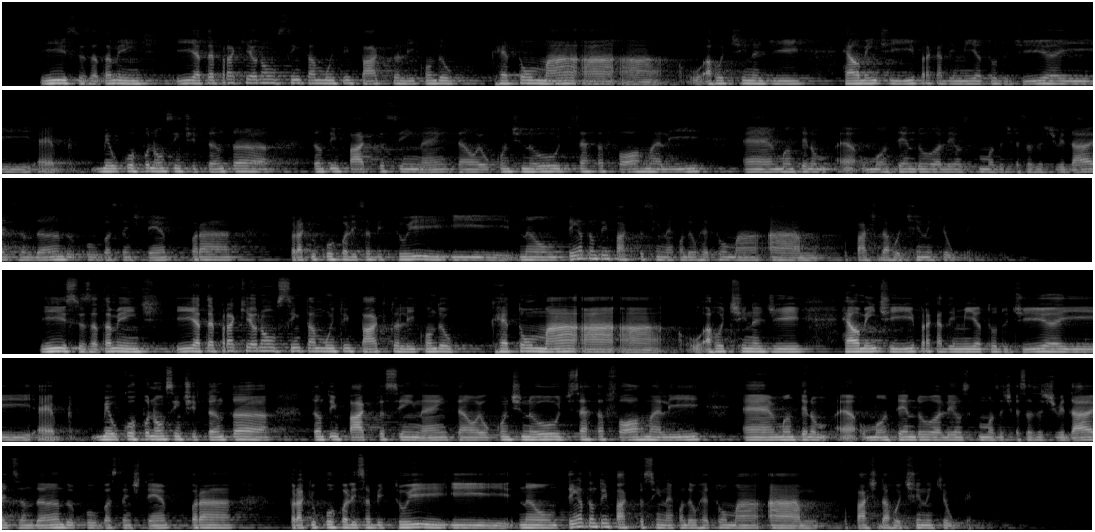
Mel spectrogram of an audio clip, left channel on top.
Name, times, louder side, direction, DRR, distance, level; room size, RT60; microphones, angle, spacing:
voice 1, 0.4-4.6 4.9-13.7 14.0-17.9 18.3-24.1 24.7-30.0 30.4-31.5, right 3 dB, 75° right, 15 dB, 0.8 m, -31 dB
28.5 x 16.5 x 5.6 m, 1.4 s
head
